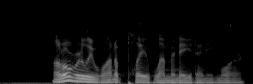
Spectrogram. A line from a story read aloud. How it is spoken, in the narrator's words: Albert mumbled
